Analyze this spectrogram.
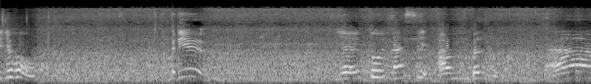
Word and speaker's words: ambeng: Walaupun ejaan dia AMBENG, ambeng, tapi sebenarnya disebabkan nasi ambeng ni dibuat daripada orang Jawa, jadi sebutan dia pun sedikit sebanyak daripada orang Jawa juga, seperti dipengaruhi oleh sebutan yang disebut seperti yang saya sebut ni, nasi ambeng.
